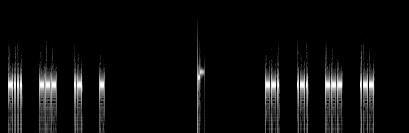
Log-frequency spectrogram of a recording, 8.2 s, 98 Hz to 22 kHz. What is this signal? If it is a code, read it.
Morse code, heard as a keyed tone, about 40 wpm, spaced as for 19 wpm, 690 Hz. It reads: BOAT GROW
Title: 4x Character Spacing - Top 500 Words - 40wpm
